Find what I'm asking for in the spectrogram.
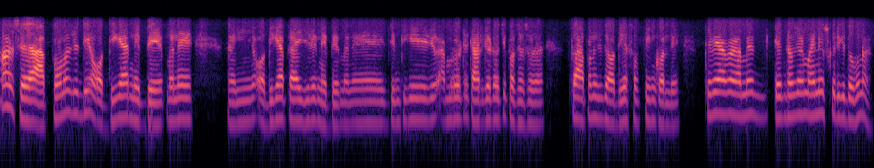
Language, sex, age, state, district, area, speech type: Odia, male, 18-30, Odisha, Puri, urban, conversation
